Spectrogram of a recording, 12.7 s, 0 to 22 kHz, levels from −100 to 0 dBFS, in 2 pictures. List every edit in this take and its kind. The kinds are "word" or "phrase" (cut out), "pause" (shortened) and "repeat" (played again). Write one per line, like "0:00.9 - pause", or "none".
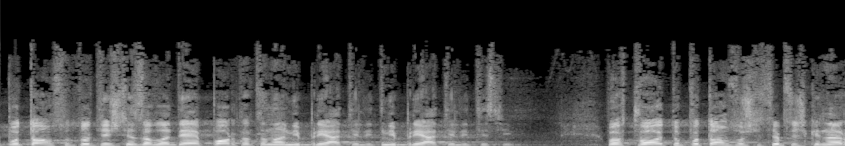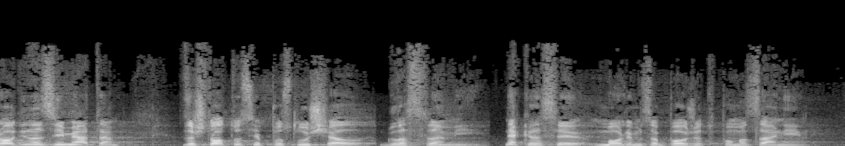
0:02.9 - repeat
0:05.9 - word
0:09.2 - pause
0:10.0 - pause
